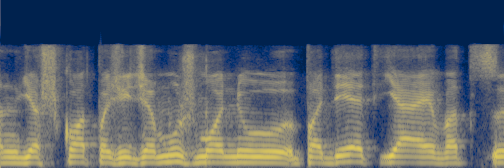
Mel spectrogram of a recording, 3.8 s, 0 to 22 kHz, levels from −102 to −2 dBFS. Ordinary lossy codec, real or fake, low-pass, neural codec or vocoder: AAC, 48 kbps; real; 7.2 kHz; none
